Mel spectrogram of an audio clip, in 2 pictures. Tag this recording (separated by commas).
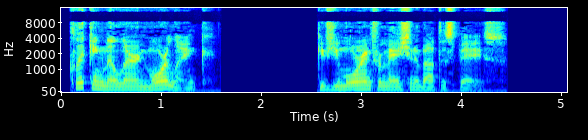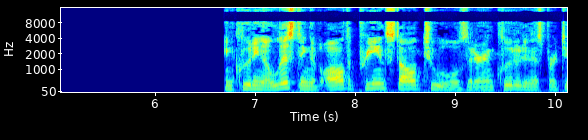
Speech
